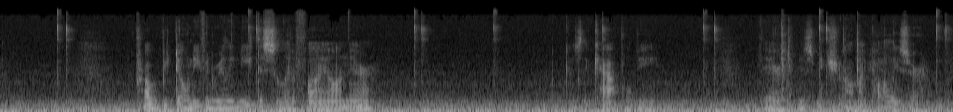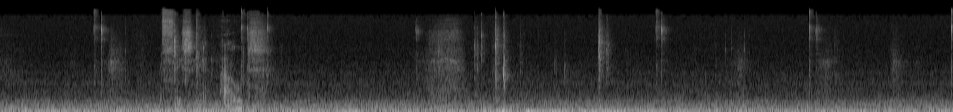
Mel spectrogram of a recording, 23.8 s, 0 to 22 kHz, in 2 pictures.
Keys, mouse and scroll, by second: 5.1-8.0 drag, 8.7-10.3 drag, 10.3 Tab, 10.6 a, 13.2 click, 14.0 a, 14.3 Tab, 18.1 alt+h, 19.3 a, 20.0-23.8 drag.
